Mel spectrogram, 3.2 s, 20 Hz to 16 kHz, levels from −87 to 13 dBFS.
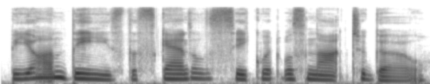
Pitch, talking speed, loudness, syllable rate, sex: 175 Hz, 165 wpm, -18 LUFS, 4.2 syllables/s, female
